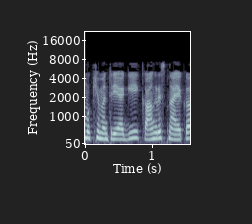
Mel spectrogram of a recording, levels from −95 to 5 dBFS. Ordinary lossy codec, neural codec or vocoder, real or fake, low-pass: none; none; real; 7.2 kHz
